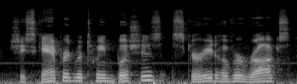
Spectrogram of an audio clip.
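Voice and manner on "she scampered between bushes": usual speaking voice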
